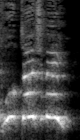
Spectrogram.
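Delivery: very high-pitched, piping voice. Retelling a Bible story, the speaker quotes Jesus asking who touched him, in a high voice. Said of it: "Not the high voice like that".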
